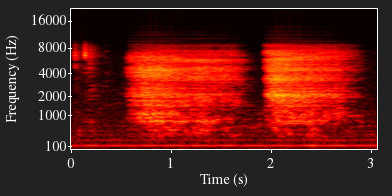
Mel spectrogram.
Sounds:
Sigh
